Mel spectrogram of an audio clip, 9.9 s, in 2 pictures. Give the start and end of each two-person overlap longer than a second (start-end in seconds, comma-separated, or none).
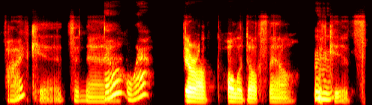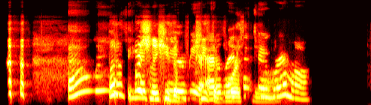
6.4-8.7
